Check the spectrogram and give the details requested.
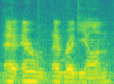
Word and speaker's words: Eregion: Focus so well okay so this is a um air region that's how you pronounce that 100 speaking of professionalism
